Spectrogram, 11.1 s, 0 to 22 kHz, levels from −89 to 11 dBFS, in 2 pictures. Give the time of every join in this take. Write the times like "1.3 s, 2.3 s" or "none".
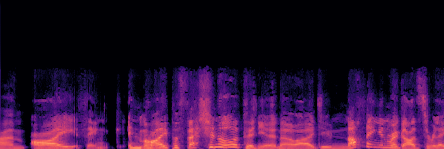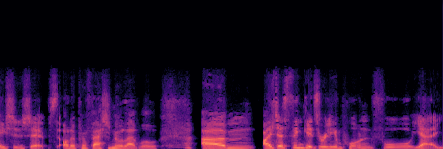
3.5 s, 8.8 s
